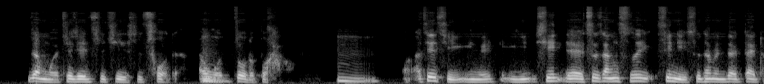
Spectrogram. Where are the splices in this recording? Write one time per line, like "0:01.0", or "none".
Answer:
0:03.2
